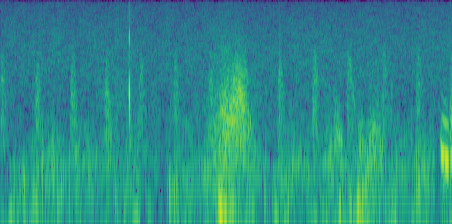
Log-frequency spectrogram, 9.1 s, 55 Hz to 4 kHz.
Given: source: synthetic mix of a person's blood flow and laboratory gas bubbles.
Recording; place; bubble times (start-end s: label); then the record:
Doppler ultrasound of blood flow; subclavian vein
2.54-2.62 s: bubbles
From the record:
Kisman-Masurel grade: 113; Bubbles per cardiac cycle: 1 to 2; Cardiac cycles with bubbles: 1 to 10%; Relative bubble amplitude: loud (0.450 to 0.775); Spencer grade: 1 (occasional bubble signal discernible with the cardiac motion signal, with majority of cardiac periods free of bubbles); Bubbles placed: anywhere in the cardiac cycle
